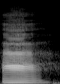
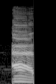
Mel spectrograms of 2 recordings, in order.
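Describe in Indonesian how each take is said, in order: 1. Hamzah dilembutkan menjadi bunyi berdesah yang lembut. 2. Hamzah diucapkan dengan hentian glotis yang keras. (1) "tapi ha" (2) "Bukan a"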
